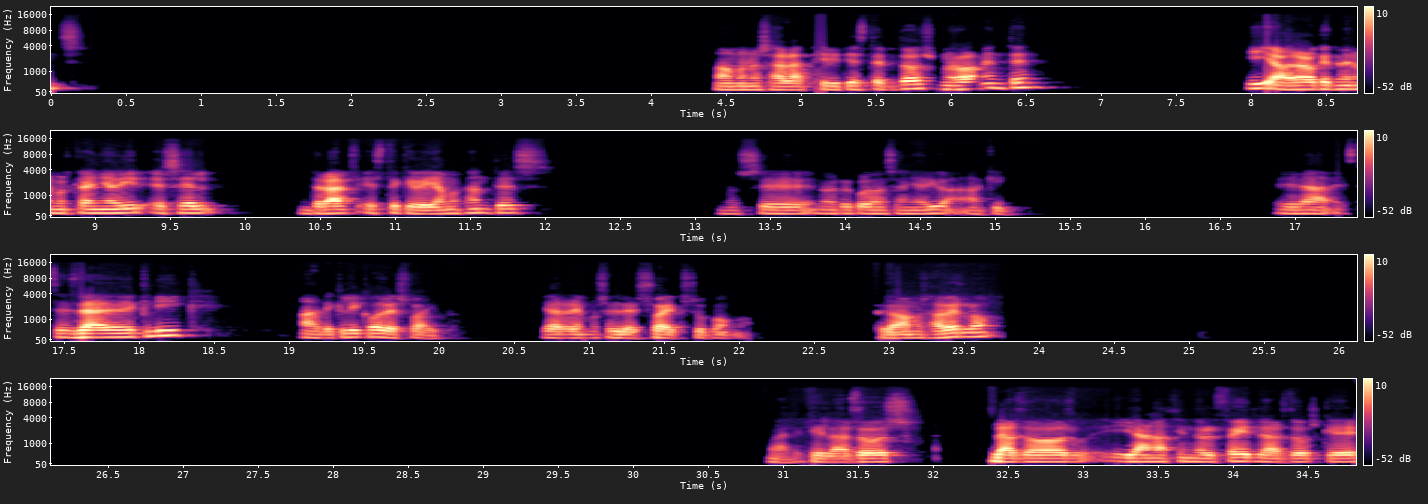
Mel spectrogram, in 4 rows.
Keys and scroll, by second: 1.9 ctrl+v, 4.9 ctrl+s.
